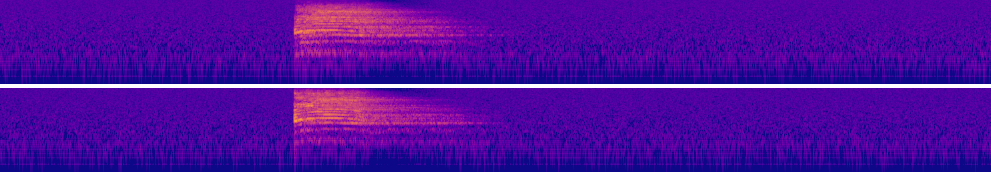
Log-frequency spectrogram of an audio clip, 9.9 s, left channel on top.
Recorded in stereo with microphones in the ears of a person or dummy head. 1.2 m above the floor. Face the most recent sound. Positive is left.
turn(degrees=-55)  # may be behind; listen again after turning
